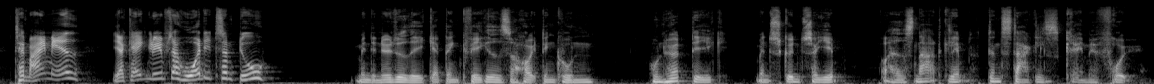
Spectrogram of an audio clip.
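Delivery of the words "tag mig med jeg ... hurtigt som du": shrill, very high shouted cry. Narrator reads the frog calling after the running princess, shouting. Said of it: "råbte frøen".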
